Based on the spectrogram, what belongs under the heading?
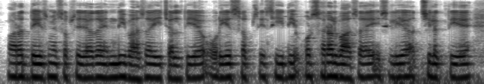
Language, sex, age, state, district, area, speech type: Hindi, male, 30-45, Rajasthan, Karauli, rural, spontaneous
